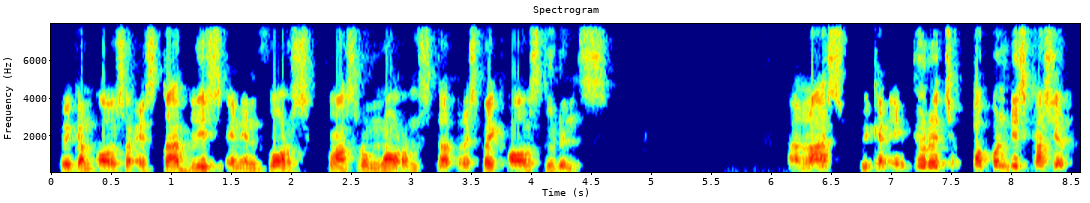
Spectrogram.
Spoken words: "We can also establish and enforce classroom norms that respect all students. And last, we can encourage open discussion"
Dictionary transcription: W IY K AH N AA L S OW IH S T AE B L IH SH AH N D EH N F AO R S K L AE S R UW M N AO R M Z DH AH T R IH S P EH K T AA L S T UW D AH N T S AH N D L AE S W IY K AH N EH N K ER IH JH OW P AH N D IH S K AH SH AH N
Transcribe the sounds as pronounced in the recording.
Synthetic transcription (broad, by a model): W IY K AH N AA L S OW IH S T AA B L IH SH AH N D EH N F AO R S K L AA S R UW M N AO R M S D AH T R IH S P EH K T AA L S T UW D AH N T S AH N L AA S W IY K AH N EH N K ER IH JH OW P AH N D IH S K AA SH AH N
